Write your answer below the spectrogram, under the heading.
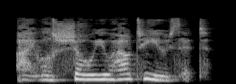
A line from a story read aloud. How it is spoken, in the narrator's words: whispered back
